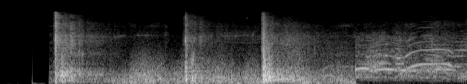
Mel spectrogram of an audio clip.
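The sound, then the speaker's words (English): Police fire tear gas at anti-government protesters in the streets of Nairobi, Kenya: three sharp, loud bangs burst over a continuous noisy roar, followed by a shift to wavering, higher-pitched cries. “The sounds of police using tear gas on protesters in Kenya.”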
